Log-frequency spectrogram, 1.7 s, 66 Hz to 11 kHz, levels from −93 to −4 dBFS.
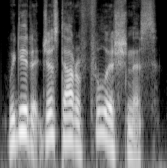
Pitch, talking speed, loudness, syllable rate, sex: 140 Hz, 250 wpm, -18 LUFS, 6.3 syllables/s, male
